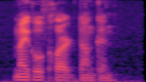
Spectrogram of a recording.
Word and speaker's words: Michael Clarke Duncan: Did I say his name wrong? – Michael Clarke Duncan.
